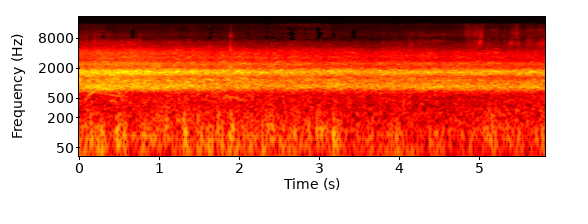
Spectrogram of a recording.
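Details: A great flock of sandhill cranes at Bosque del Apache refuge in November, during a spontaneous mass flyoff: softer, steady chorus of many overlapping rolling calls with a low rumbling background.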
